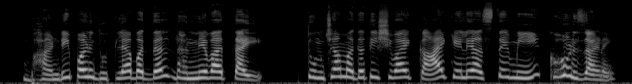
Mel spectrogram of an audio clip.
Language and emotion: Marathi, happy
